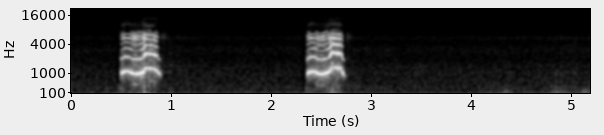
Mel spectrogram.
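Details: Tawny owl calling during prey transfers in the night of 7–8 April 2023, when the male brought three prey before 01:00; two loud, harsh, quavering calls about two seconds apart in otherwise quiet surroundings.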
